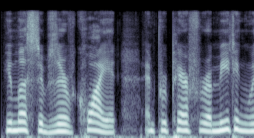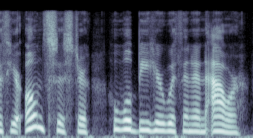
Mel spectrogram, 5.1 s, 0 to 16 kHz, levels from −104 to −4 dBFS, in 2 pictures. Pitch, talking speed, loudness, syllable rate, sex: 200 Hz, 235 wpm, -18 LUFS, 6.3 syllables/s, female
